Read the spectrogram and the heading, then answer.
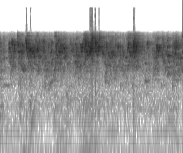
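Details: Budgerigar chattering steadily in a bright, scratchy warble of quick squeaks and trills that rise and fall in loudness every half second or so.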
